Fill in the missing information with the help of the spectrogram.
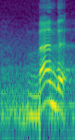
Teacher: Ketika mati, maka terdengar suara pantulan.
